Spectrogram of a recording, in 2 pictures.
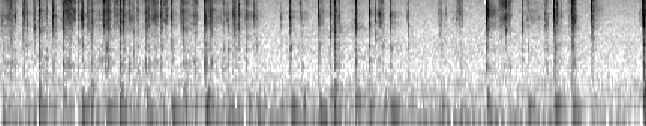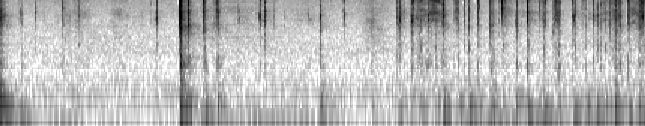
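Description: A compact Apple keyboard with a silver aluminium body and white plastic keys, resting on a wooden desk, is typed on with the fingertips of both hands. Quick, irregular key clicks with a soft low thump run throughout. Two louder, sharper clacks stand out in the middle, with a brief lull between them.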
